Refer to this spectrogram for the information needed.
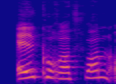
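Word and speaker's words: El Corazón: Äh, ich kann wirklich ein bisschen Spanisch, wusste, weiß keiner, aber es wird wirklich El Corazon ausgesprochen und das heißt das Herz.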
